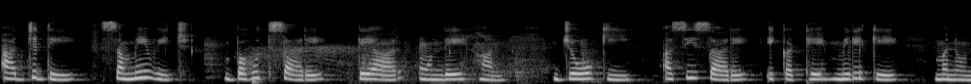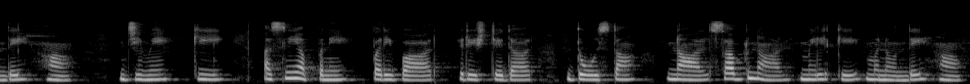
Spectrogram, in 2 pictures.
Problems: none marked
